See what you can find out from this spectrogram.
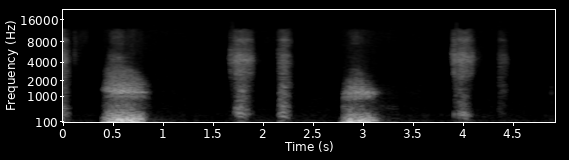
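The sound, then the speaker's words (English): Breathing exercise in which pairs of short, sharp sniffs in through the nose alternate with one forceful, breathy exhale out through the mouth, repeated over a few cycles with silence between breaths and no talking. “a breath practice that's as simple as breathing in for 2 strokes in your nose and 1 stroke out your mouth. So it sounds like,”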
